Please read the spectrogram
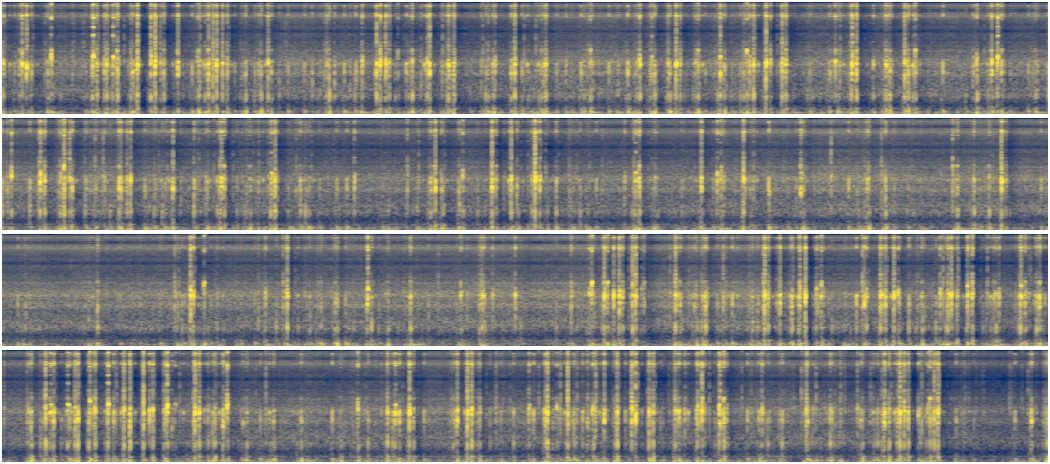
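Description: Mountain bike descending fast on a loose gravel track, heard from a helmet camera: a continuous rumble of tyres over stones, with rapid rattling and clattering from the bike over the rough surface.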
